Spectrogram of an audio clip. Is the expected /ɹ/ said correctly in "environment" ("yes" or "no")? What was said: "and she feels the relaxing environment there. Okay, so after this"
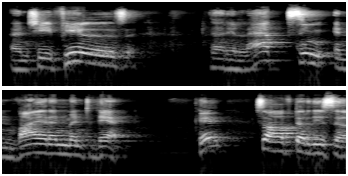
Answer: yes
